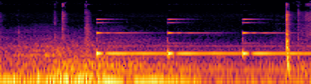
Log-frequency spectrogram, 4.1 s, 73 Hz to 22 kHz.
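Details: 2024 Mercedes Sprinter, battery fine and starter just replaced, randomly won't start: start button pressed with foot on brake brings only a repeating two-tone chime, no starter whir or crank; no-crank no-start, cause unknown.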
